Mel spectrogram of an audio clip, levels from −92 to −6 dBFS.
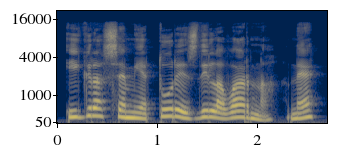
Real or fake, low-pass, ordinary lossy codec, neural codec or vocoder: real; 14.4 kHz; none; none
